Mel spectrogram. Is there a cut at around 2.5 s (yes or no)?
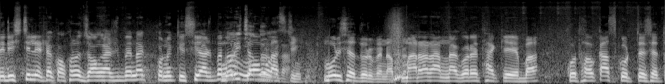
no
